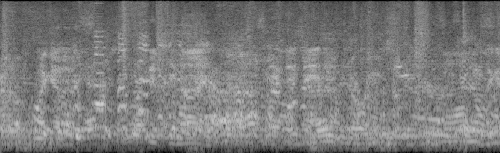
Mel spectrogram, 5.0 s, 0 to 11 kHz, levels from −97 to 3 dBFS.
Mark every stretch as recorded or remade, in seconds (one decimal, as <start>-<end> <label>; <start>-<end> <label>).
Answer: 0.0-2.3 remade; 2.3-3.6 recorded; 3.6-5.0 remade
